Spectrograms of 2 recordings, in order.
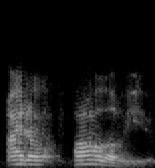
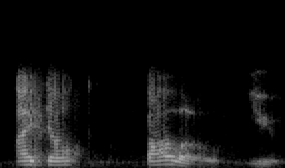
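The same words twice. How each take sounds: First: Said in the usual way. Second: Slower, with a pause after don't; deliberate repeat-after-me phrasing; slow teaching model. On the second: Shown as a demonstration. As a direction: break "I don't follow you" into separate words for learners. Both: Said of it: "So say that with me".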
